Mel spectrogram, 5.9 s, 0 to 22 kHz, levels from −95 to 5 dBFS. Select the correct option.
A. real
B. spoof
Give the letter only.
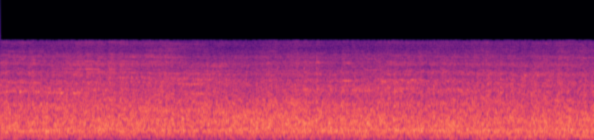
A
